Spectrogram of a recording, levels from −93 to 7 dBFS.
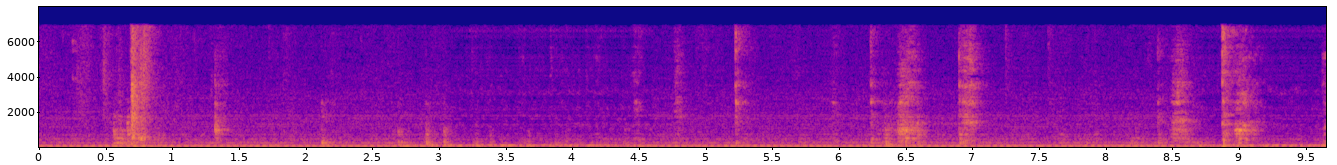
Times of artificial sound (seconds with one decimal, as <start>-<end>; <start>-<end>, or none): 3.1-4.6; 8.7-9.7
